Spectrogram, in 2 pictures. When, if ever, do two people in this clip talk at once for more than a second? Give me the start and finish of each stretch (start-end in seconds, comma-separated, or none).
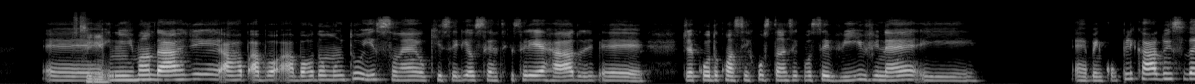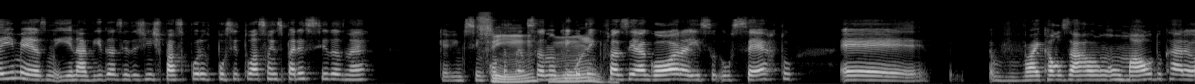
16.7-18.1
